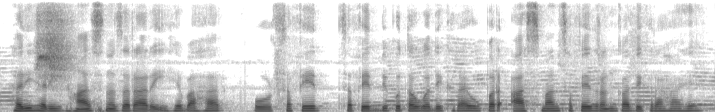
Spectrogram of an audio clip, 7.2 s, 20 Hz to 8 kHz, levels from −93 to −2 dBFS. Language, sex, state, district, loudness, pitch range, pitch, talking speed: Hindi, male, Bihar, Madhepura, -31 LUFS, 140-150 Hz, 145 Hz, 200 wpm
